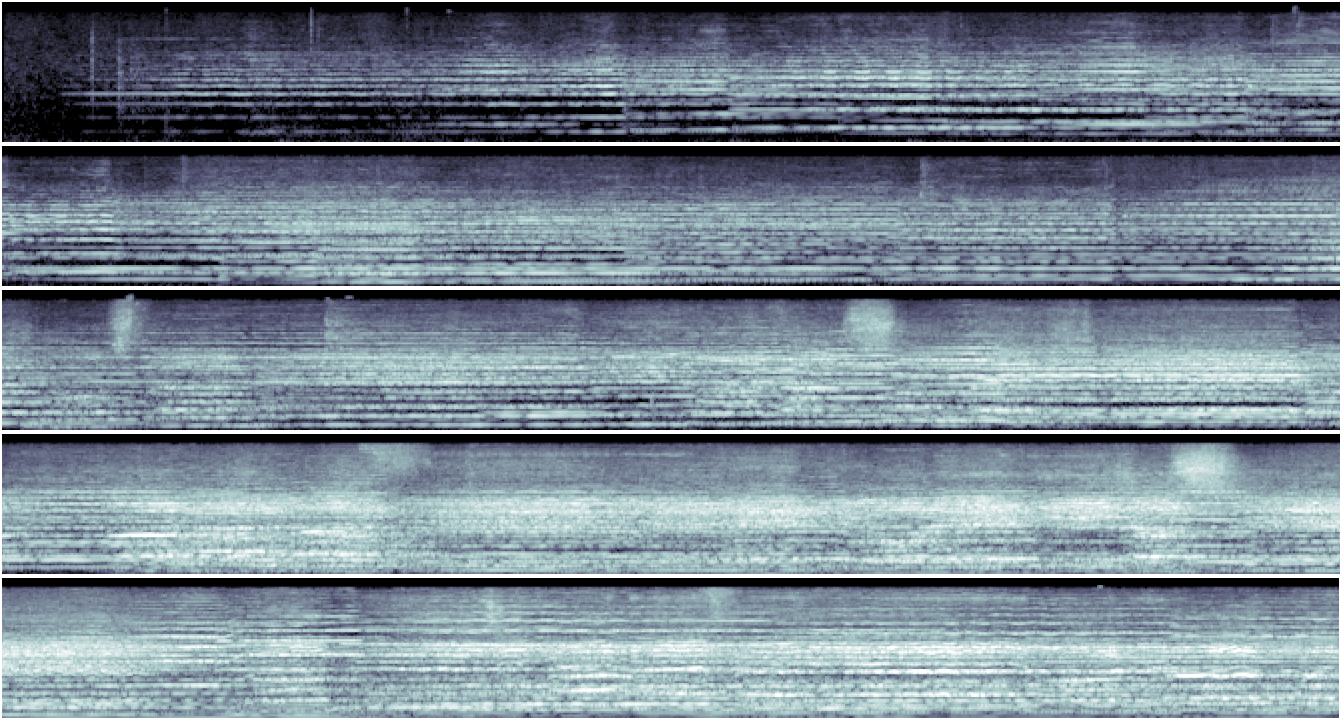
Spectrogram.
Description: maleChoir

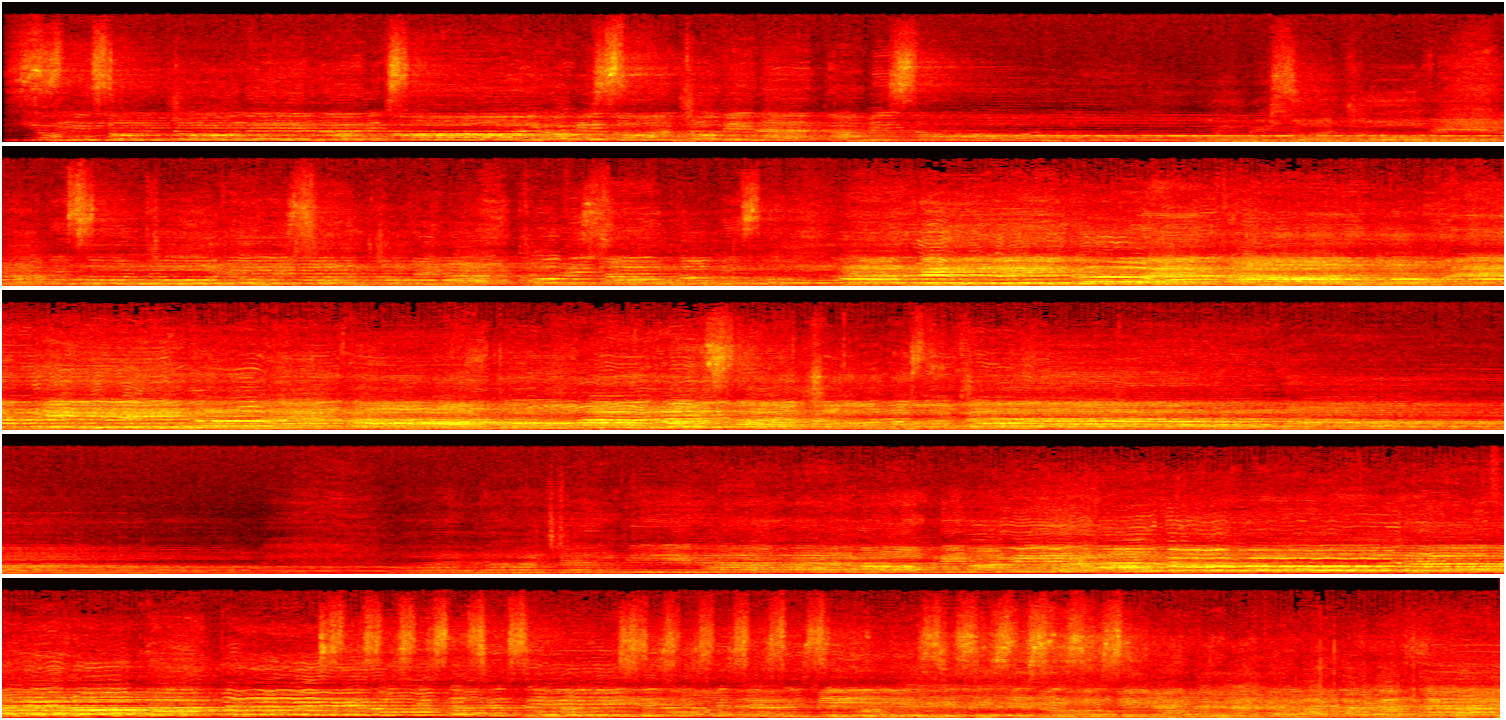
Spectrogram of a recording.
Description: mixed Choir

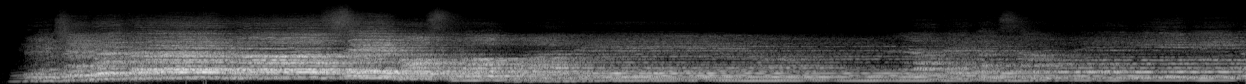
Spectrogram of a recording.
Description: mixed Choir

